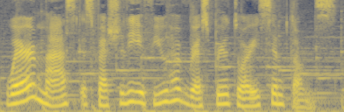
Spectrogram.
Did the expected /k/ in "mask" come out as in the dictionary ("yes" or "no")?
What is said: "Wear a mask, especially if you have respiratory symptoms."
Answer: yes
